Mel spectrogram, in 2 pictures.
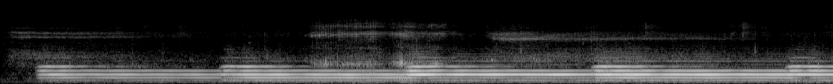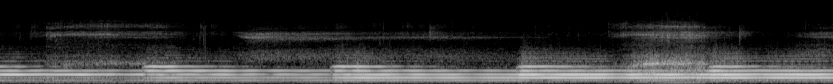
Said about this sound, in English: But rain or no rain, we just waited and waited until the church clock struck 12.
